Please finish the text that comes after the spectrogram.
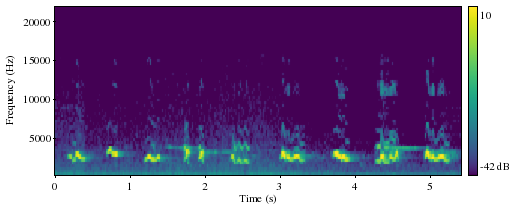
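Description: An American robin near Niagara Falls gives a quick series of clear chirps and short warbled phrases, fairly close, with quiet pauses between the notes and no voices.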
